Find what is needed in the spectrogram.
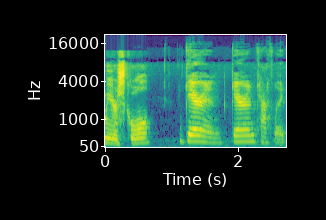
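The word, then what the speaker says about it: Guerin: But so you're at, how do you pronounce the name of your school? Garin Catholic. Garin.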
